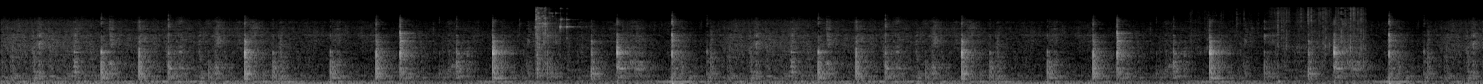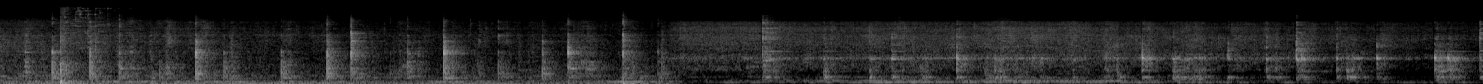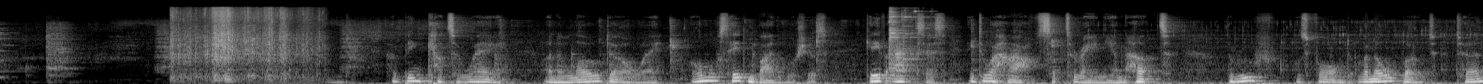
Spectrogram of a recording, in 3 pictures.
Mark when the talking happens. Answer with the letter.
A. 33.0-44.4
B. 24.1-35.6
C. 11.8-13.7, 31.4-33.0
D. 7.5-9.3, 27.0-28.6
A.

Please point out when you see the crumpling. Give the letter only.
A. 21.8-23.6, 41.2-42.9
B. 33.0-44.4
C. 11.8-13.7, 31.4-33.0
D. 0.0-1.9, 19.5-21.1
C.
